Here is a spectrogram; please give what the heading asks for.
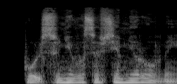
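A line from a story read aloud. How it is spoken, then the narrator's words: Quick and quiet. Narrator (Russian): быстро и тихо произнес Джеймс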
